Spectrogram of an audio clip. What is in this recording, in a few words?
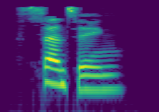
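"sensing", British English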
